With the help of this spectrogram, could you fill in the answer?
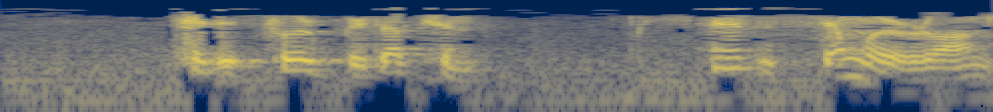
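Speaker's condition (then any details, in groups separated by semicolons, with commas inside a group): Stroke affecting throat muscles; first stroke about 3 years ago, left side totally paralyzed, then three more small strokes; much mobility recovered with therapy; last small stroke affected throat muscles, tough time talking, listener says speech sounds fine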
